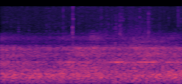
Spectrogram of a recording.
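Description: A HondaJet business jet at Phoenix Sky Harbor Airport gives off a steady, loud, broadband engine roar that holds evenly throughout.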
